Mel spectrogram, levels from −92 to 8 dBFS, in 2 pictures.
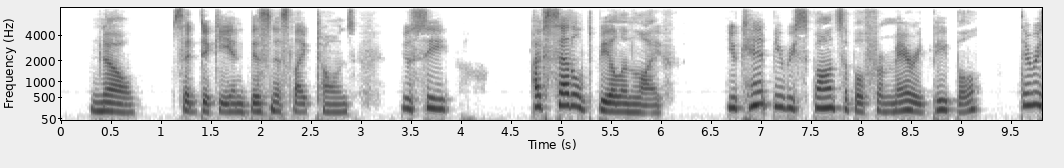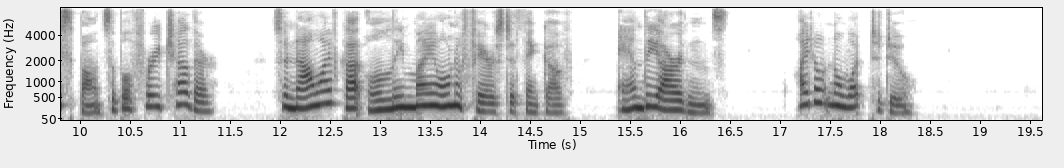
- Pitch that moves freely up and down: Yes, wide, 7.6 semitones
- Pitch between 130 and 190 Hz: No, high, 210 Hz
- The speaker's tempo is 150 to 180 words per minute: No, average, 140 wpm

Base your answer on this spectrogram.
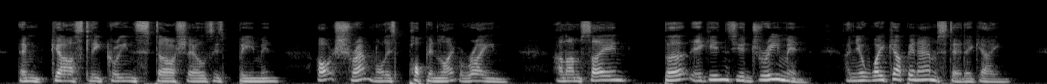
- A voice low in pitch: No, medium, 155 Hz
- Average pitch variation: No, wide, 5.9 semitones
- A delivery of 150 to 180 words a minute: Yes, average, 155 wpm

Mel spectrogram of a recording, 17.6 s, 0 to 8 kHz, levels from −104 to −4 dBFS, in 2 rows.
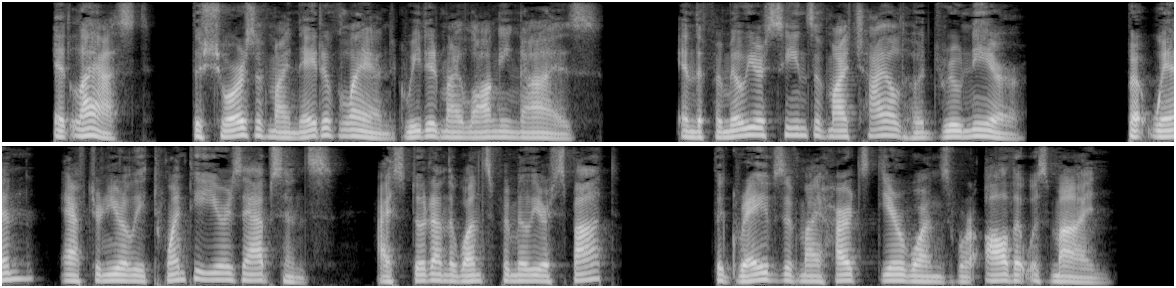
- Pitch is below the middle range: Yes, low, 125 Hz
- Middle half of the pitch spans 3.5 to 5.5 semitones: No, average, 2.9 semitones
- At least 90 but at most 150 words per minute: No, average, 160 wpm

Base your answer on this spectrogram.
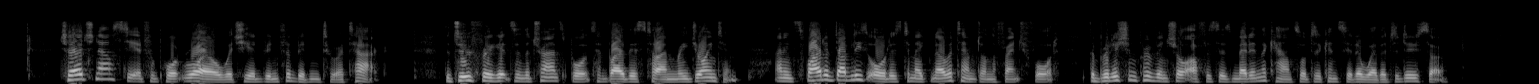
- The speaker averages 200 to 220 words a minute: Yes, fast, 205 wpm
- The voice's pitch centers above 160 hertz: No, medium, 140 Hz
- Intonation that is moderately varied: Yes, average, 4.4 semitones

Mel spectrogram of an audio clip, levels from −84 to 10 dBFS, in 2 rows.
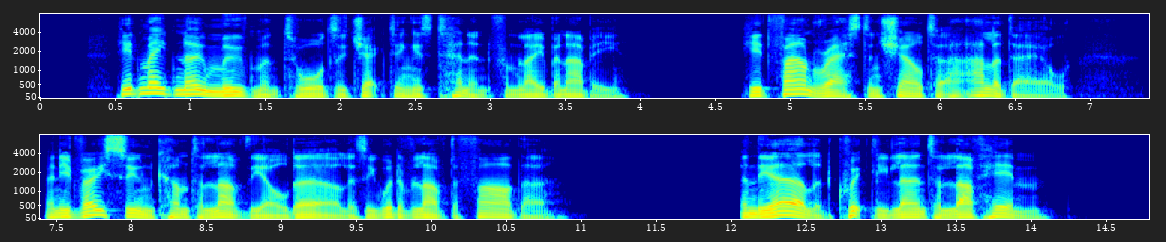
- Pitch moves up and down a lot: Yes, wide, 5.9 semitones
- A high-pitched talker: No, very low, 90 Hz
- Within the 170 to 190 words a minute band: Yes, average, 185 wpm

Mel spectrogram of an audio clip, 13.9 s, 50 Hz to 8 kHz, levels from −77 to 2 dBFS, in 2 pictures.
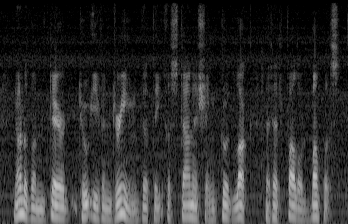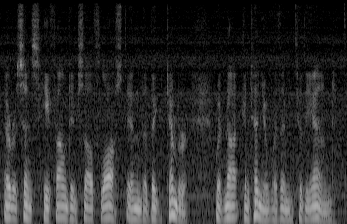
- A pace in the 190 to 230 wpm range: No, average, 145 wpm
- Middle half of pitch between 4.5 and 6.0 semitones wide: No, average, 3.7 semitones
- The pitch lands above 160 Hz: No, low, 100 Hz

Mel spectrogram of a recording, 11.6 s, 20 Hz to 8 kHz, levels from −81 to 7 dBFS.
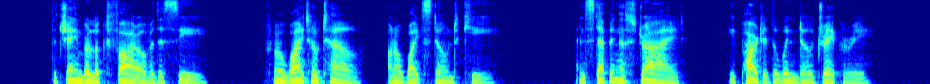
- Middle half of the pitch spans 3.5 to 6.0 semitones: No, narrow, 2.5 semitones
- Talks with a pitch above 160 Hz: No, very low, 95 Hz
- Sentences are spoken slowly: Yes, slow, 130 wpm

